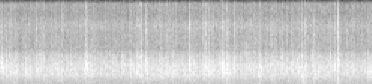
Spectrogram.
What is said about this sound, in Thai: ฝนมาอีกแล้วนี่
